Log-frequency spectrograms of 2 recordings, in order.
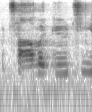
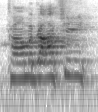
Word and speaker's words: Tamagotchi: Tamaguchi something. Tamagotchi? She said it wrong.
